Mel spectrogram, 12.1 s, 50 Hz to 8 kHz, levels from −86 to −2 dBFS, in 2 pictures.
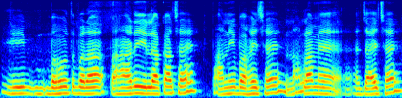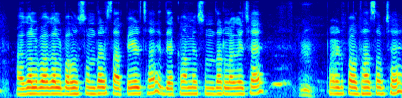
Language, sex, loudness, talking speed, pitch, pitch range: Maithili, male, -22 LUFS, 145 wpm, 185 Hz, 180-195 Hz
